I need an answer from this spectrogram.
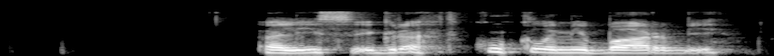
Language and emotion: Russian, sad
